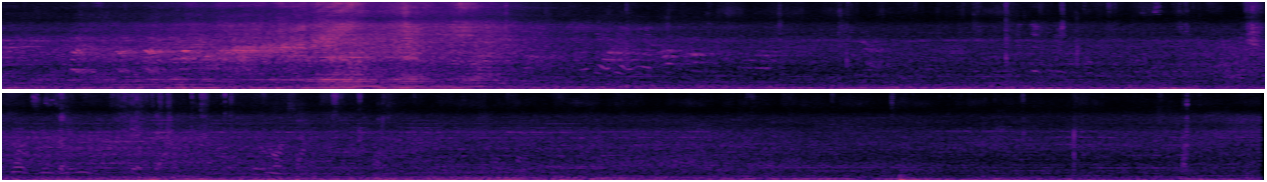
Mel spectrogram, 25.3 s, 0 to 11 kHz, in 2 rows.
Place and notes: Dizheng Rd., Xihu Township - Walking on the street
Walking on the street, In convenience stores, Traffic Sound, Zoom H4n+ Soundman OKM II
